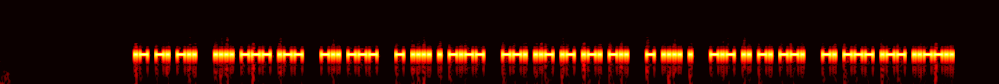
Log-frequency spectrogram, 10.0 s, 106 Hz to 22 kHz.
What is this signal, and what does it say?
Morse code, heard as a keyed tone, about 42 wpm, 700 Hz. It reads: AND HOW DO THEY GUARD THE KING NOW?
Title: Sentences from Top 1000 Words - Review Part 4 - 45wpm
